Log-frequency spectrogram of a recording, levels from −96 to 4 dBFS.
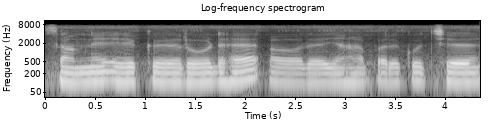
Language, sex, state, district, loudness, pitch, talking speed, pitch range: Hindi, male, Odisha, Nuapada, -14 LUFS, 110 Hz, 110 wpm, 105-115 Hz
